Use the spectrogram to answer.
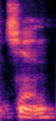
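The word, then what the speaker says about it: Qin: group known as the chin i know it looks like ken but chin are going to emerge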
